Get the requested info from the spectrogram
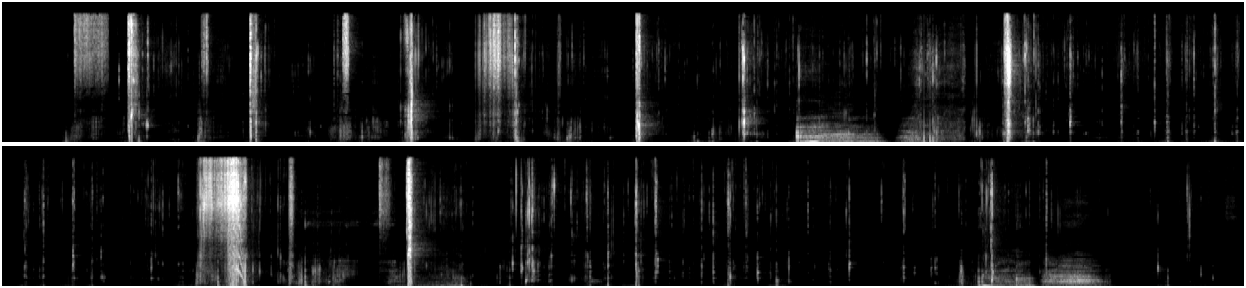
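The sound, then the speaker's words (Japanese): Wet, smacking mouth sounds of ear licking repeat in an irregular rhythm, with sharp clicks and slurps plus a few longer breathy, sloppy stretches, moderately loud with no talking. “私の耳なめでおちんちんビクビクっと反応してるじゃないですか。”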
